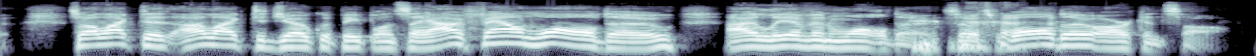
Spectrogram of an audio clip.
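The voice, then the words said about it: Distinctive Arkansas American accent. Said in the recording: “your amazing accent ... It's pretty unique ... Maybe it's more the Californian accent. I'm not sure, but definitely yours is different”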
